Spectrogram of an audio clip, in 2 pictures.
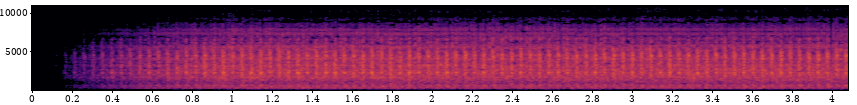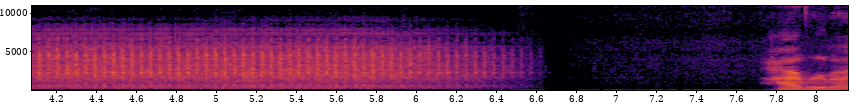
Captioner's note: car motor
